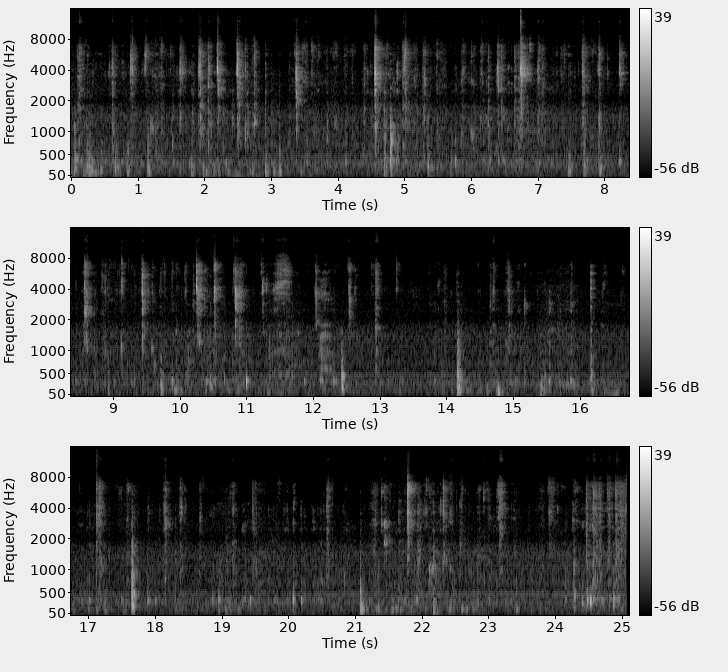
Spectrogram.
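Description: Close-up eating of crispy fried pork belly (lechon kawali) by hand: a run of irregular crunching and chewing clicks and crackles as the crackling skin is torn and chewed.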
